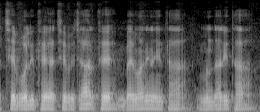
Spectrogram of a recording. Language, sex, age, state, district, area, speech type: Urdu, male, 60+, Bihar, Supaul, rural, spontaneous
